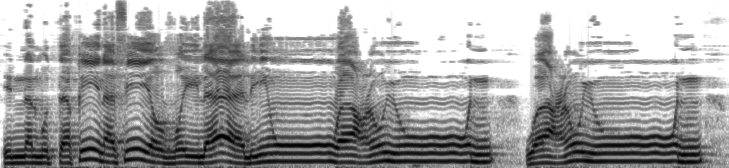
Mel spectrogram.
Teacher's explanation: Jadi fi dhilali, pakai dha, fi dhi tebalkan. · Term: huruf dha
